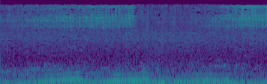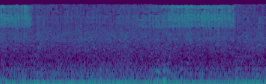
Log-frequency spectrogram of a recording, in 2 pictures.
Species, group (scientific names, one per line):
Chorthippus biguttulus
Orthoptera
